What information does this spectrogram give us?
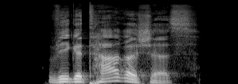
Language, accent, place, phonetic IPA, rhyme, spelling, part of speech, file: German, Germany, Berlin, [veɡeˈtaːʁɪʃəs], -aːʁɪʃəs, vegetarisches, adjective, De-vegetarisches.ogg
- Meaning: strong/mixed nominative/accusative neuter singular of vegetarisch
